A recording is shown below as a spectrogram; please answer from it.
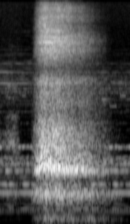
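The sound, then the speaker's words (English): Breath is blown out steadily onto a toy windmill, a soft, breathy rush of air that starts after a brief quiet moment and holds for about a second and a half with a faint steady hum beneath. “Bring your windmill to your mouth. Slowly open your mouth and blow.”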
